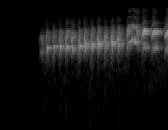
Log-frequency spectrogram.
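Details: Young lesser green leafbird (cucak ijo) in full, lively song: a continuous rich warble of rapid, slightly buzzy chirps, rising higher toward the end, with no other sounds.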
